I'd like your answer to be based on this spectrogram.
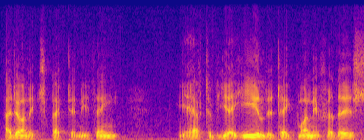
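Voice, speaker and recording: A man's voice: rumbling low, quick pace. A man playing a wheedling, money-minded hotel desk clerk in a 1950s American police drama, hedging and ingratiating as he talks. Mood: defensive, ingratiating. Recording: dull, noisy 1950s film soundtrack.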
